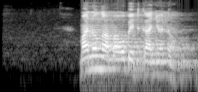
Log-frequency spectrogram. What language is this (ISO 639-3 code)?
luo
